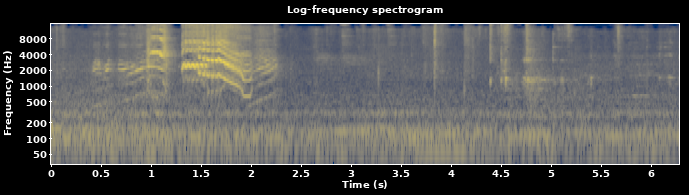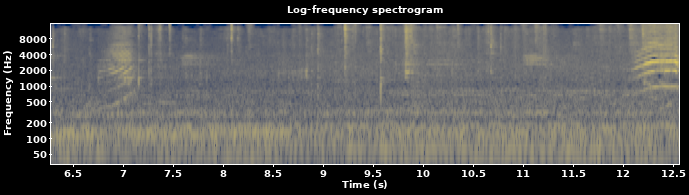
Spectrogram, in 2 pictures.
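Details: Kept Alexandrine parakeets playing with their toys: a loud harsh squawking burst early on, scattered clicks and rustles from the toys, a further screech at the end, all over a constant low hum.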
